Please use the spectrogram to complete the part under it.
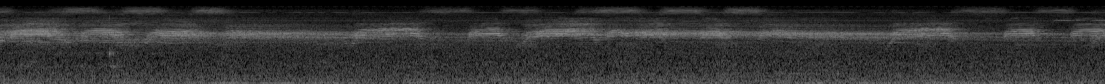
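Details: Minmin cicada singing on 24 July 2016: a high, shrill, pulsing drone, swelling and fading in repeated bursts, with an even higher sizzling band pulsing above it throughout.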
